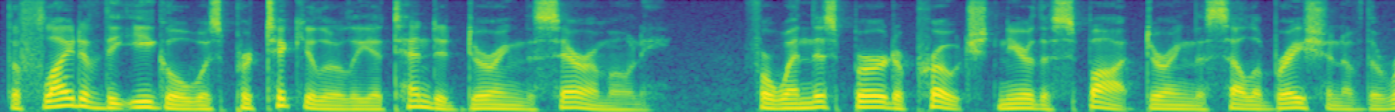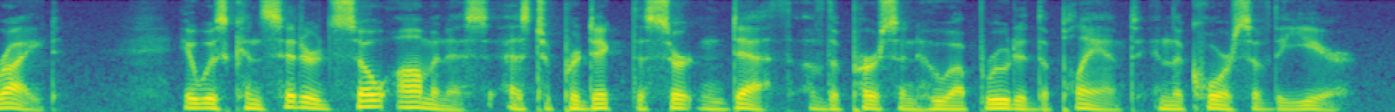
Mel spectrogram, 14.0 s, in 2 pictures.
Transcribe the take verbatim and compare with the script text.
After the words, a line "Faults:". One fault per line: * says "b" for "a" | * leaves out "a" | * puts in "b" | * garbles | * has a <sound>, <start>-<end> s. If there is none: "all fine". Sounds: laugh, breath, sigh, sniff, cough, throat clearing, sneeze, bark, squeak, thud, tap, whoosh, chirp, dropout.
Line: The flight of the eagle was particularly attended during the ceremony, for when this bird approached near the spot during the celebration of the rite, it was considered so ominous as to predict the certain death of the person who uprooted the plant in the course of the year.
The flight of the eagle was particularly attended during the ceremony, for when this bird approached near the spot during the celebration of the rite, it was considered so ominous as to predict the certain death of the person who uprooted the plant in the course of the year.
Faults:
all fine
